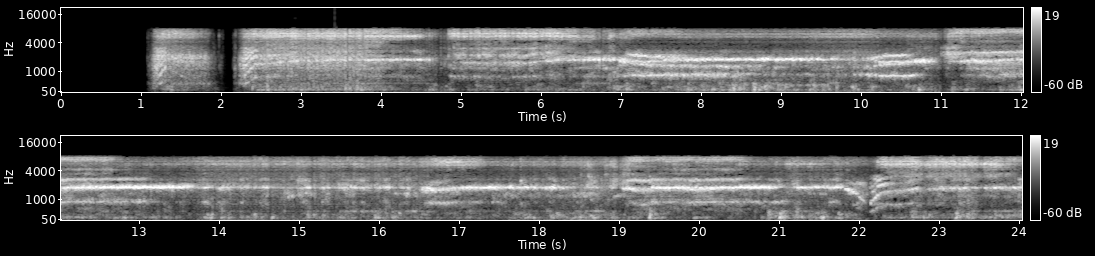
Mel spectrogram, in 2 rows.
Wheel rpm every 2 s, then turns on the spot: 30, 220, 210, 210, 190, 210, 230, 230, 230, 230, 200, 220.
none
